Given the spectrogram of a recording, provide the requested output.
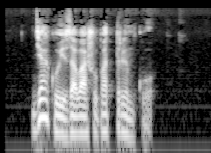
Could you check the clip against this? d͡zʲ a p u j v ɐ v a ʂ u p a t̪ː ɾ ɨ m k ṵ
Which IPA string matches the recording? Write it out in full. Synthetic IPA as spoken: d͡zʲ a k u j z ɐ v a ʂ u p a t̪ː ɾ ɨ m k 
